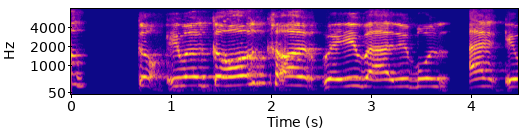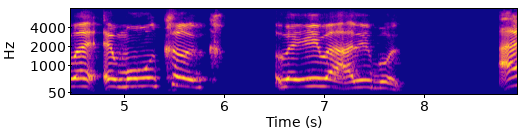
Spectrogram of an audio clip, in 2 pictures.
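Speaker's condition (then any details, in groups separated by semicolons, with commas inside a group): Cerebral palsy; from birth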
